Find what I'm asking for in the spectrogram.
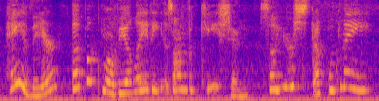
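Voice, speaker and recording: A cartoonish character voice talks at a moderate pace over loud background noise. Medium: puppet show. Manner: gruff, stubborn.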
